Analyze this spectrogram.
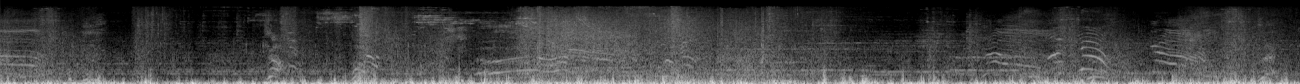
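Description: A winged creature screeches shrilly again and again.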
